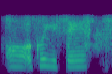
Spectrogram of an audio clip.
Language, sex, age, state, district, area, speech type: Manipuri, female, 30-45, Manipur, Chandel, rural, conversation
